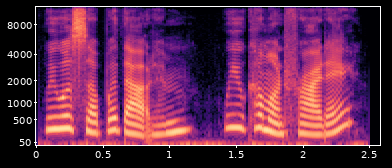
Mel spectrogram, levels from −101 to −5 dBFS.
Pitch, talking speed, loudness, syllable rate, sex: 245 Hz, 230 wpm, -18 LUFS, 5.5 syllables/s, female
